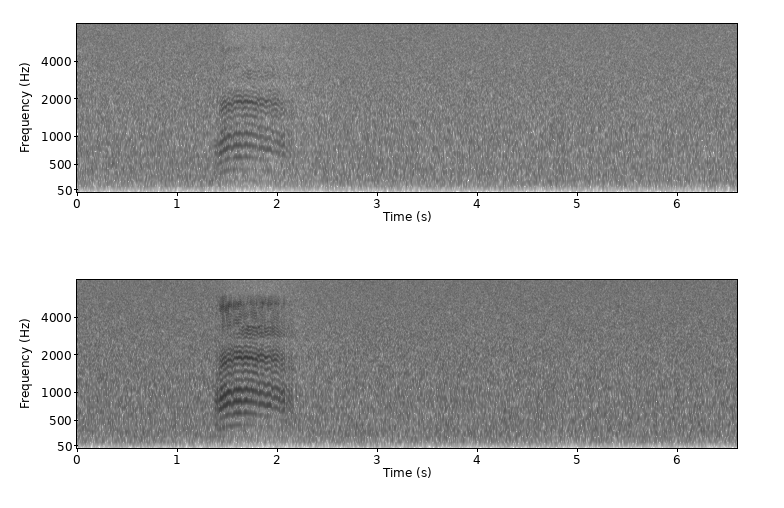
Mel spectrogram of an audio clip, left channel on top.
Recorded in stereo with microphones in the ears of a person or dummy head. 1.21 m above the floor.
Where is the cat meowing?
30° right (ahead or behind).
